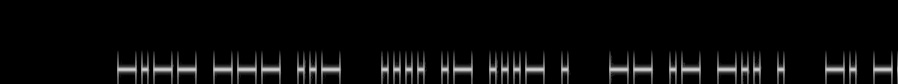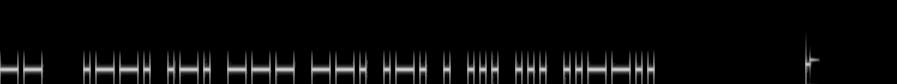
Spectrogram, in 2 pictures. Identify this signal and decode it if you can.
Morse code, heard as a keyed tone, about 20 wpm, 700 Hz. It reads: YOU HAVE MADE NO PROGRESS?
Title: Sentences from Top 1400 Words 20wpm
